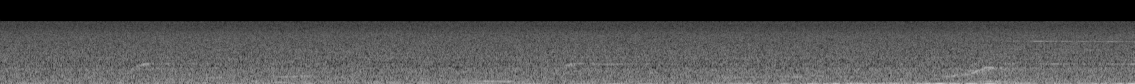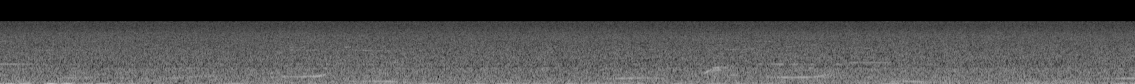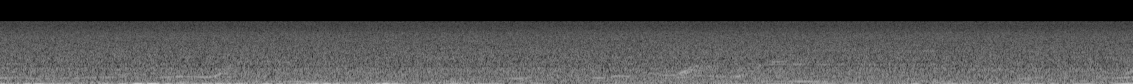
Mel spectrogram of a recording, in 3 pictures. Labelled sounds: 10.3	10.6	humpback whale, 2.8 to 3.0 kHz
19.8	20.2	humpback whale, 0.99 to 1.1 kHz

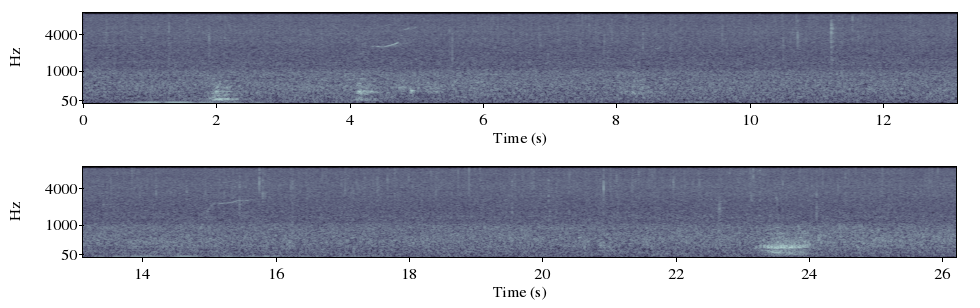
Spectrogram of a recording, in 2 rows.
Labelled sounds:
4.3	4.8	humpback whale, 2.6 to 3.2 kHz
15.0	15.7	humpback whale, 2.2 to 2.8 kHz

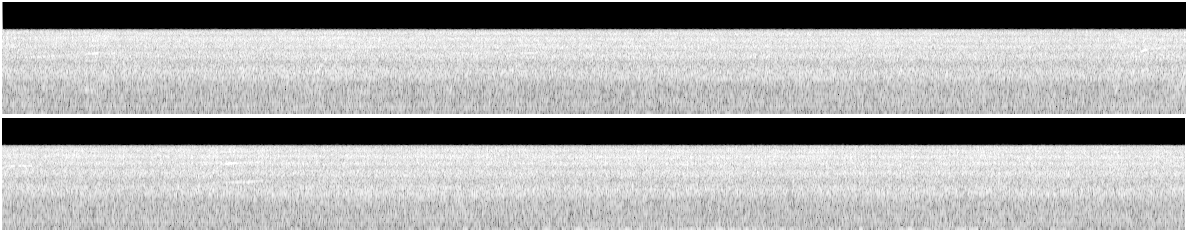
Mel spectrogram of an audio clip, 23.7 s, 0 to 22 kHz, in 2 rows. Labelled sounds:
14.0	14.4	killer whale, southern resident, 1.2 to 2.2 kHz

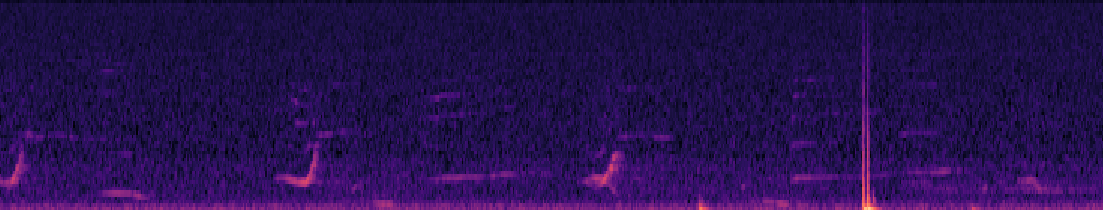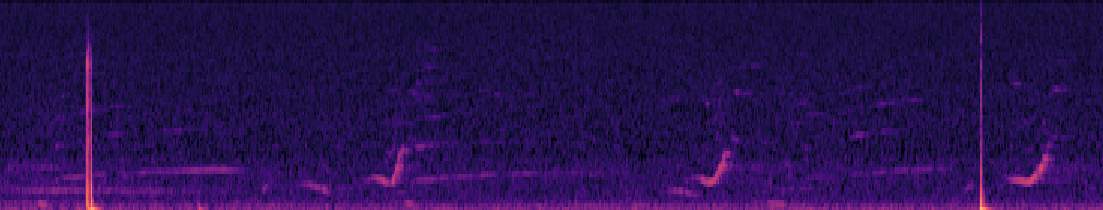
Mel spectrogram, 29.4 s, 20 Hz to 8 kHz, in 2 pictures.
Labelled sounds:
0.3	0.6	humpback whale, 0.99 to 1.2 kHz
5.7	6.2	humpback whale, 1.4 to 2.0 kHz
8.7	9.0	humpback whale, 1.0 to 1.1 kHz
10.5	10.8	humpback whale, 0.93 to 1.0 kHz
20.1	20.7	humpback whale, 0.90 to 1.5 kHz
26.0	27.0	humpback whale, 1.0 to 2.2 kHz

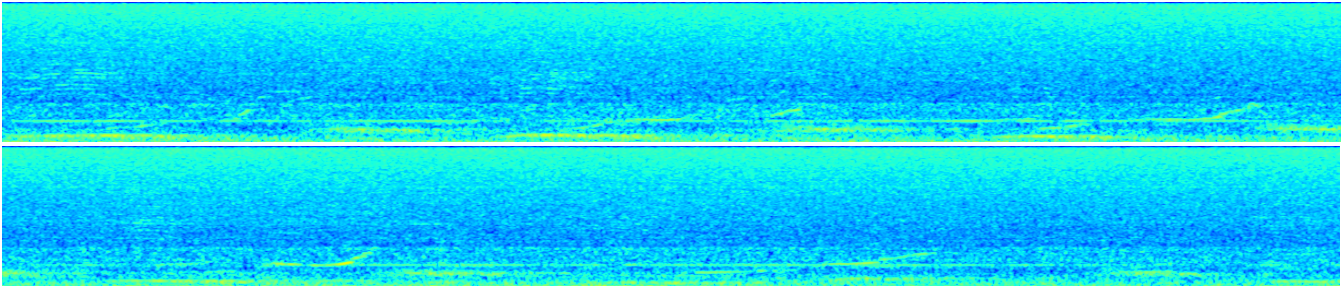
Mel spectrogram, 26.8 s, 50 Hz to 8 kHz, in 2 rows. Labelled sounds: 0.2	0.4	humpback whale, 1.15 to 1.25 kHz
0.7	1.0	humpback whale, 1.8 to 1.9 kHz

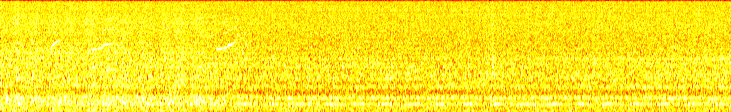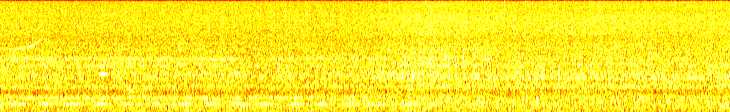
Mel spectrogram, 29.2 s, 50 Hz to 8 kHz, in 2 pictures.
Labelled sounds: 4.3	4.7	killer whale, southern resident, 2.0 to 2.6 kHz

